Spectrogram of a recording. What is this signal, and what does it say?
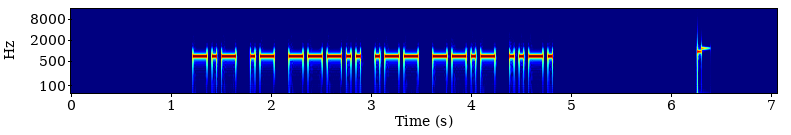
Morse code, heard as a keyed tone, about 25 wpm, 700 Hz. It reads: KA8WQF
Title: USA Call Signs - 6 Characters - 4x Character Spacing - 25wpm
